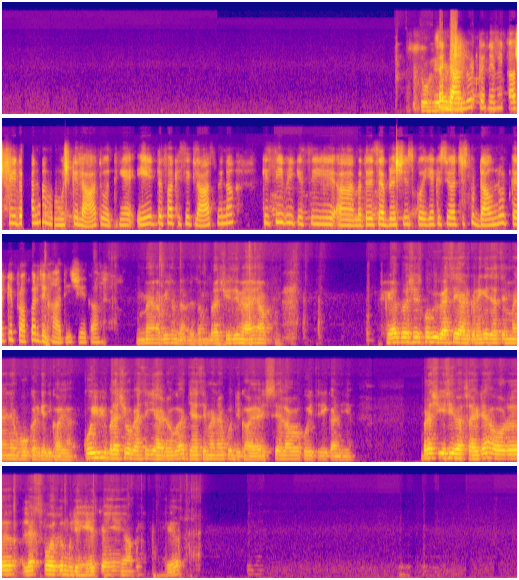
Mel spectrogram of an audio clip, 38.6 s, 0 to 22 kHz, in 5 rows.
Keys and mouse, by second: 17.8 click, 18.6-19.6 typing, 21.2 click, 31.0 click, 32.1-33.8 typing.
